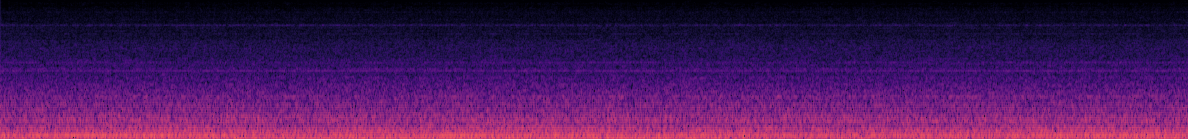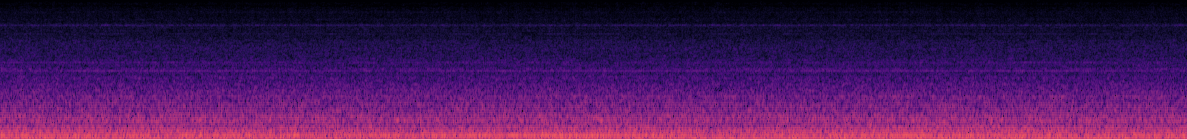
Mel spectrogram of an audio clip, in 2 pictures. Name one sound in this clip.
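A small plane's engine drones steadily inside the cockpit.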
